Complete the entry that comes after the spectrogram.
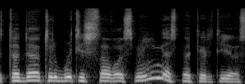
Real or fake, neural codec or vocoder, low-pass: fake; codec, 44.1 kHz, 2.6 kbps, DAC; 14.4 kHz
